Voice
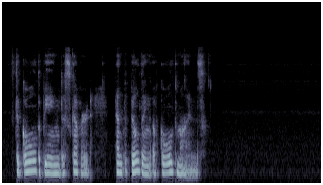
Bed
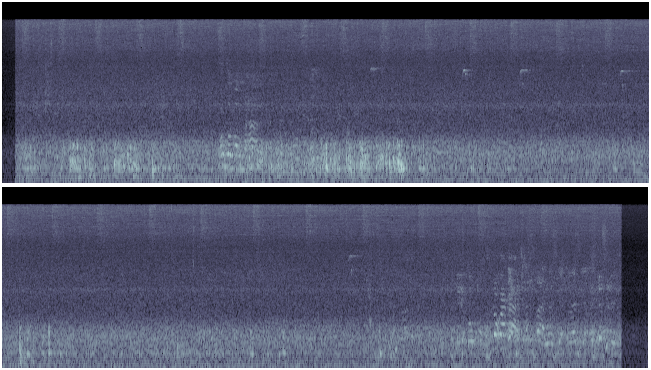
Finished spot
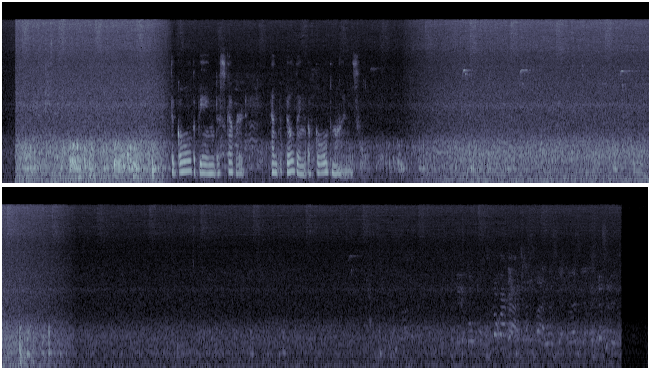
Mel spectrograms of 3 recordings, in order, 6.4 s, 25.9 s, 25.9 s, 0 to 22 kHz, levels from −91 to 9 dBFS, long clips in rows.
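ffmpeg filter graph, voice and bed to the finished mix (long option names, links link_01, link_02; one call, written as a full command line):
ffmpeg -i stem1.wav -i stem2.wav -filter_complex "[0:a]adelay=3100,volume=-5.5dB[link_01];[1:a]volume=16dB,afade=type=out:start_time=2.94:duration=0.46:silence=0.0891251,afade=type=in:start_time=7.98:duration=1.36:silence=0.11885,afade=type=out:start_time=12.84:duration=1.57:silence=0.11885[link_02];[link_01][link_02]amix=inputs=2:normalize=0" out.wav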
